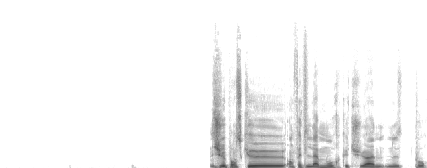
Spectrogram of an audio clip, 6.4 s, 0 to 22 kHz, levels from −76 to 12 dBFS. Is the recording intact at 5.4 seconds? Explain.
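Yes, the speech plays through cleanly at 5.4 seconds, with no audible fault at that moment.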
